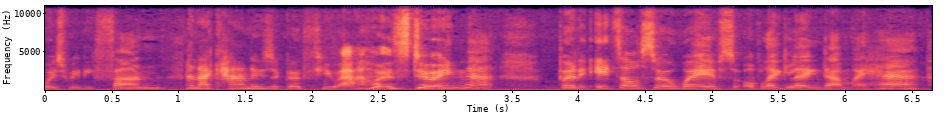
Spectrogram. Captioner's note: laughs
